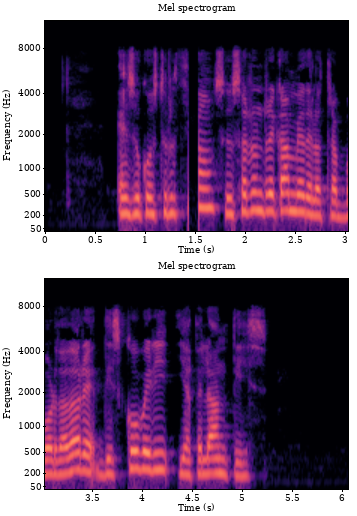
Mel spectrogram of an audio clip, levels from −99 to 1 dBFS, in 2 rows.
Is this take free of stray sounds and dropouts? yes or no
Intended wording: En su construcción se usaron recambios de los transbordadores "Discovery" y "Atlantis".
no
